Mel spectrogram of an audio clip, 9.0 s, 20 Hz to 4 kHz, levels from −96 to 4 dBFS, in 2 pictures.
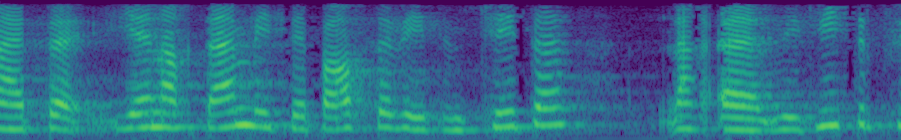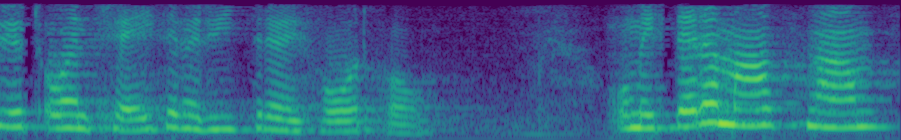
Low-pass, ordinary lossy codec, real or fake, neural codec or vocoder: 3.6 kHz; AAC, 16 kbps; real; none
